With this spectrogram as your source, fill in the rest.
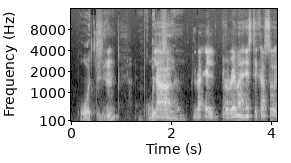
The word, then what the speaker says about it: Brötchen: Es como ajá, más brotchen, brotchen. ujú. Brötchen.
